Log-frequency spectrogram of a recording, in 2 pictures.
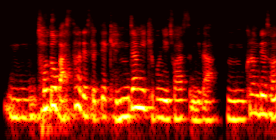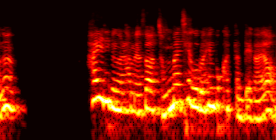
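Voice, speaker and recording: Somewhat breathy and dark, mellow in tone, a woman at a medium pitch speaks at a fairly quick pace with lively intonation. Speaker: network marketing distributor. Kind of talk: motivational business presentation. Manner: hesitant.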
